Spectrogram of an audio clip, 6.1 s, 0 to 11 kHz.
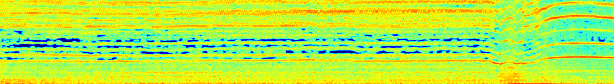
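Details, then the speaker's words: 1995 Chevrolet S10 with TBI at hot idle, noise only at operating temperature: steady high whistle over smooth idle, briefly sagging in pitch; vacuum leak, confirmed as bad throttle body base gasket and fixed. "that's 99% sure a vacuum leak there I just want to make sure what it is anyway thank you for watching"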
